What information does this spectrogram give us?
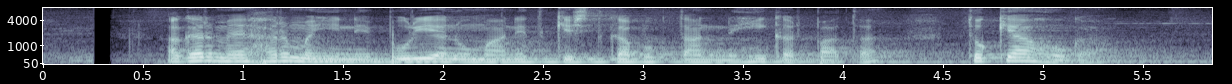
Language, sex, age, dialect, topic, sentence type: Hindi, male, 25-30, Marwari Dhudhari, banking, question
